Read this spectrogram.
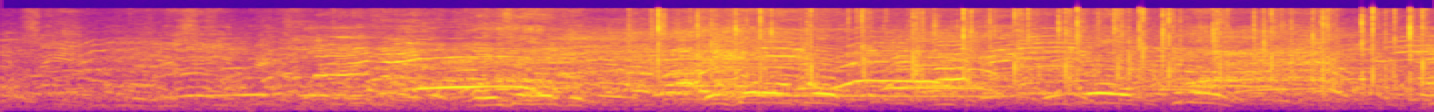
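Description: A crowd of spectators cheers and shouts loudly outdoors nearby.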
